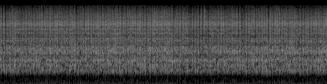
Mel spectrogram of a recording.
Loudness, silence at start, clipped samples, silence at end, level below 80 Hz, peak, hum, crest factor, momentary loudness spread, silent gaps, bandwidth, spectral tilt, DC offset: -25 LUFS; 0 s; under 0.1%; 0 s; -66 dBFS; -10 dBFS; none; 18 dB; 1 LU; none; 17 kHz; 4 dB/octave; under 0.1%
